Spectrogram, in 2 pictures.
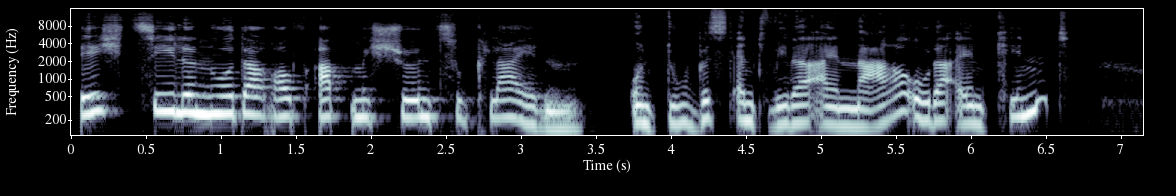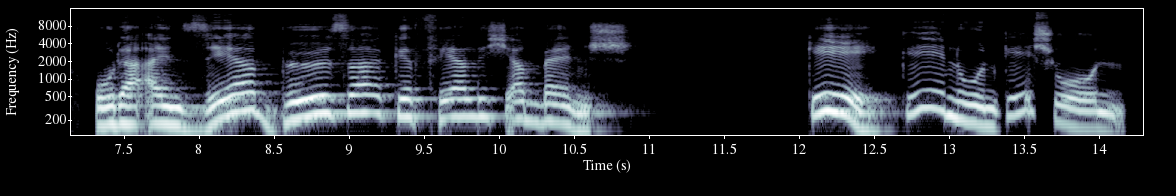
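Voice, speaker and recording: A woman's voice: medium pitch, big pitch swings, slow, darkish tone. An actress playing a haughty, suspicious village innkeeper, proud of her clothes, in a German radio drama with an imperious, probing manner. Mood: indignant, dismissive.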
